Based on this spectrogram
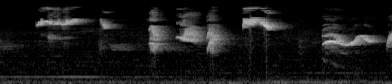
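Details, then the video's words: Orange-headed thrush kept as a house bird, pouring out high thin notes, harsh buzzy bursts and a final rising and falling warble, phrases spaced by short gaps. "Burung Penunggu Rumah Anti Stress!! Anis Kembang"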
